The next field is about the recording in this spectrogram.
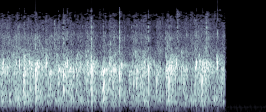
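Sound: audience clapping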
